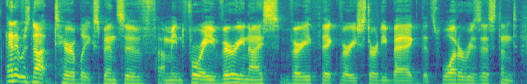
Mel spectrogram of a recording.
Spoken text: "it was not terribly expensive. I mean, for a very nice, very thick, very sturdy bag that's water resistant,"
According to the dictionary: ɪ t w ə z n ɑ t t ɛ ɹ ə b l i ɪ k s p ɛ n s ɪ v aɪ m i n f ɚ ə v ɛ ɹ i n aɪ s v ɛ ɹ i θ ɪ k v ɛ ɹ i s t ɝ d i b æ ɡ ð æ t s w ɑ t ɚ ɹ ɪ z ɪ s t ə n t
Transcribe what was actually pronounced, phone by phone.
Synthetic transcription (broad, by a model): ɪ t w ə z n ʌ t t ɛ ɹ ə b l i ɪ k s p ɛ n s ɪ v aɪ m i n f ɚ ə v ɛ ɹ i n aɪ s v ɛ ɹ i θ ɪ k v ɛ ɹ i s t ɝ d i b æ ɡ ð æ t s w ɑ t ɚ ɹ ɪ z ɪ s t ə n t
